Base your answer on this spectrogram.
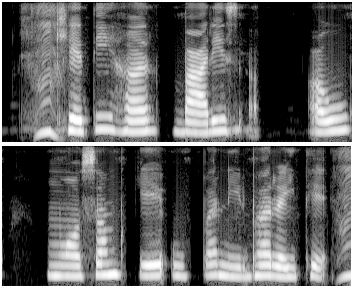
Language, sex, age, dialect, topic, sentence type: Chhattisgarhi, female, 25-30, Eastern, agriculture, statement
